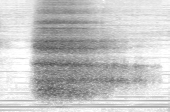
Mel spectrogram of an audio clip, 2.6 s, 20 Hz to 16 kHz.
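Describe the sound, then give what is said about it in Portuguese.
One long exhale during a guided breathing exercise: a loud, airy breath out that starts abruptly and fades slowly over about two seconds, above a soft, sustained musical drone. “Mais uma vez, inspirando, 4, 3, 2, 1, segure, 3, 2, 1, e expire.”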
